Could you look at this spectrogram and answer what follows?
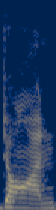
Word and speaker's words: DVWN: I really loved he did a song called Microphone that featured DVWN, so who I assume is pronounced Dawn, but like it's not the other Dawn, it's DVWN. It's really good as well.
